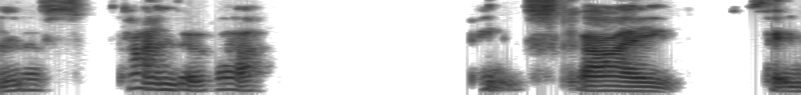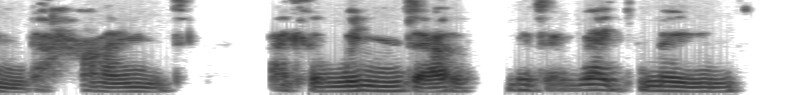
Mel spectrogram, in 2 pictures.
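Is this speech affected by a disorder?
Yes: muscular dystrophy.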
